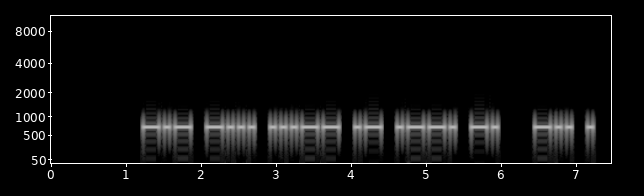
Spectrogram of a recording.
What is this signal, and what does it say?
Morse code, heard as a keyed tone, about 17 wpm, 700 Hz. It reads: KB3APN DE
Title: USA Callsign DE Callsign - 6 Characters - 17wpm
